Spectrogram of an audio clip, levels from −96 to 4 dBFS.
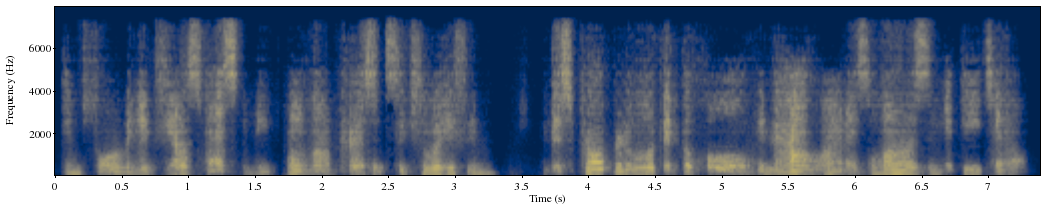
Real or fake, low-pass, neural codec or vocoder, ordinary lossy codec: fake; 7.2 kHz; codec, 44.1 kHz, 0.9 kbps, DAC; AAC, 48 kbps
